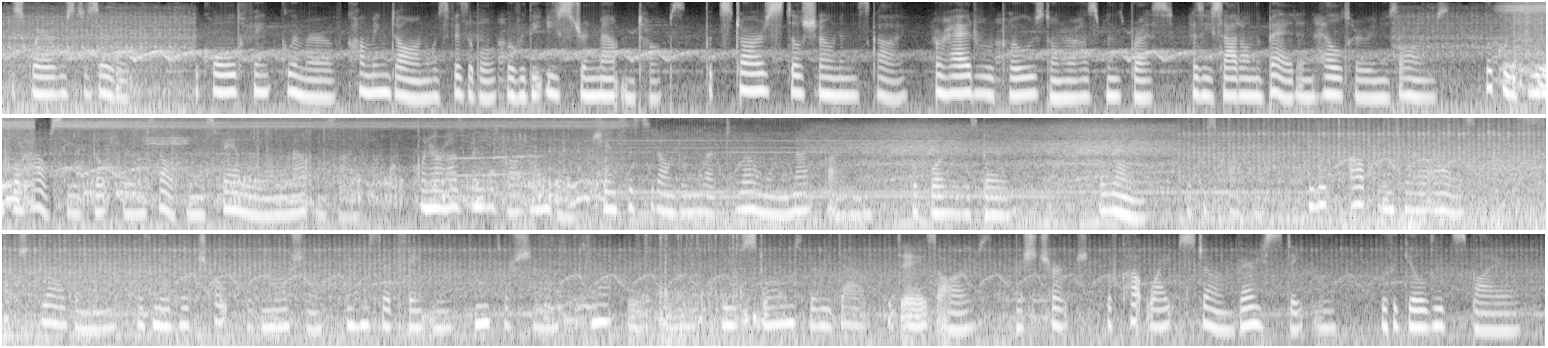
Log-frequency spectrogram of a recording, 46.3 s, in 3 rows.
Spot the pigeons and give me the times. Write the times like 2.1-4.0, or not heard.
14.9-21.8, 36.2-42.9.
